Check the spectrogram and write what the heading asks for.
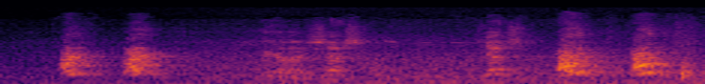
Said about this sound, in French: Ce sont des malinois. Ils sont formés. C'est un jeu pour les chiens.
